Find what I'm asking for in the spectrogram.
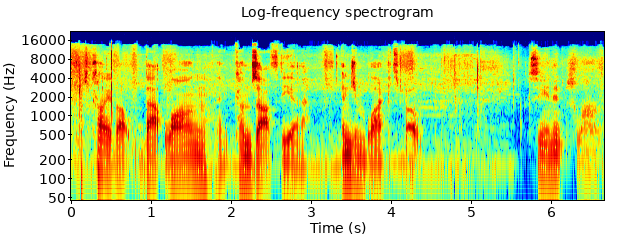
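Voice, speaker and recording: Over music in the background, the speaker goes at a fairly slow pace with long, frequent pauses. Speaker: RC hobbyist. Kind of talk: show-and-tell tutorial. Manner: halting, many fillers.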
